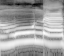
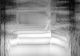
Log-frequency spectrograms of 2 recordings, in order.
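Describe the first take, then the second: First: The word ends with an added a vowel. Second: The word ends on a plain n sound. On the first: The speaker calls it wrong. "Tidak dibaca muna" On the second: The speaker calls it right. "tapi dibaca mun"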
